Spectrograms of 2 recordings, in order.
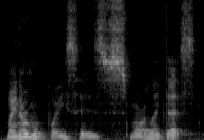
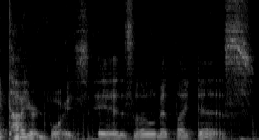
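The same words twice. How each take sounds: First: Said in the usual way. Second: A little lower and softer, tired. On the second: Shown as a demonstration. Showing viewers his tired voice, low and sleepy. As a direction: let the voice sink low and drowsy. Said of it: "My tired voice is a little bit like this".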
